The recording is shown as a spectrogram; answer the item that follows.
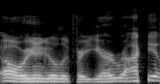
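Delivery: insincere, dry, sarcastic tone. Retelling an offer to go look for the rocket: imitating Matt sarcastically. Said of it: "all sarcastically".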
